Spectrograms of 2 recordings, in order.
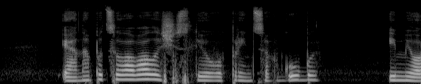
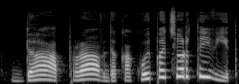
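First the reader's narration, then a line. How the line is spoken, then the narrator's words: Agreeing exclamation in chorus. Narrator (Russian): воскликнули члены городского совета, которые всегда соглашались с головой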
